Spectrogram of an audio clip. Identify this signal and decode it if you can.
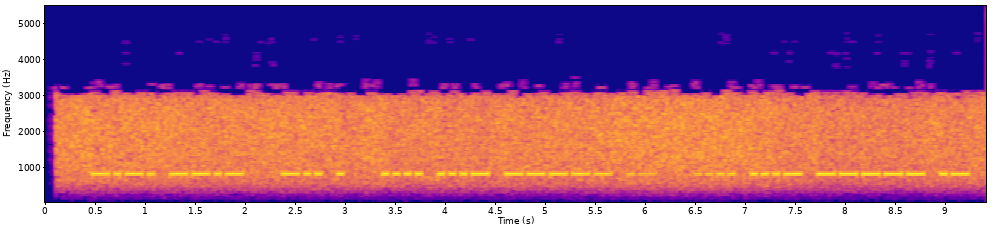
Morse code, heard as a keyed tone, about 22 wpm, 820 Hz, with radio noise. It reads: CQ DE HV0A HV0A
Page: Selection of 70"Mhz signals heard or worked by EI4DQ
